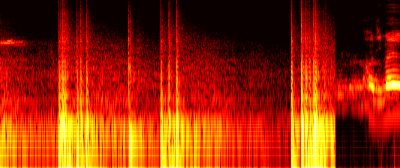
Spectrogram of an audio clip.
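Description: Fireworks burst with loud cracks and bangs.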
